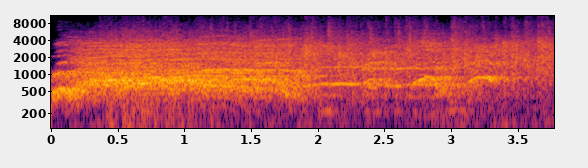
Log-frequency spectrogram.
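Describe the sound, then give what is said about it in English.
Live audience at a show in Manchester cheering loudly, with dense clapping and whoops forming a continuous roar that eases slightly toward the end. “You guys are loud.”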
